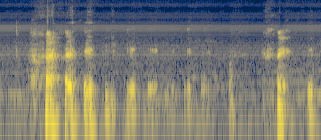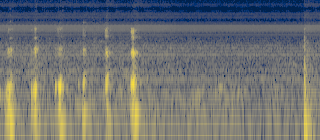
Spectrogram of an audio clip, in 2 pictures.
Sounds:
Laughter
